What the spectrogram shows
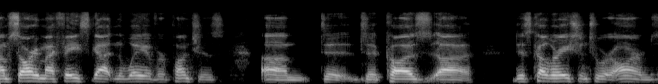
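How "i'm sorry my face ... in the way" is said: ordinary delivery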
